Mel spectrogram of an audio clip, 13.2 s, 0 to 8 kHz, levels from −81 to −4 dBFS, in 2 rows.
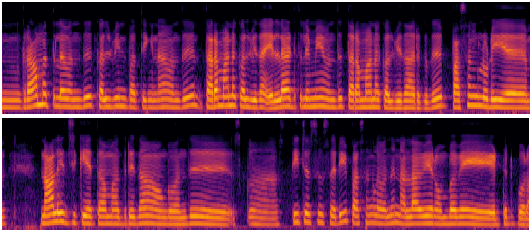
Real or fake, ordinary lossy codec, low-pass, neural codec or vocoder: real; none; none; none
